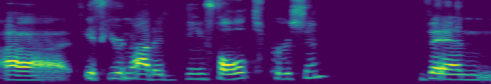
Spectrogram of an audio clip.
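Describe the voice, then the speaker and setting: This woman's voice has a dark, mellow tone. The sound is close and dry, without echo. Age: 50s. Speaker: horror author. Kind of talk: casual chat. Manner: halting, many fillers.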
